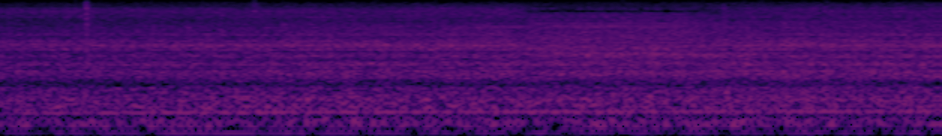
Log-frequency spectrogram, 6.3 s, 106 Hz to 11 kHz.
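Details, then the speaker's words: Houghton Belair 2800 rooftop RV air conditioner, 8 months old, run on a 15 amp outside house circuit alone, spiking to 17 amps without tripping: steady even low hum and airflow rush, no knocks or surging; blowing cold. "well sounds like it's on right now it sure is it's running pouring cold"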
